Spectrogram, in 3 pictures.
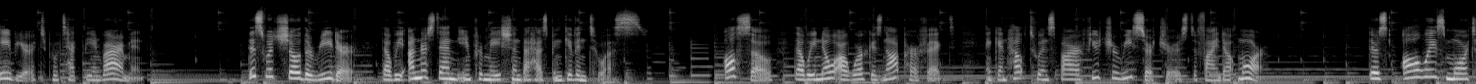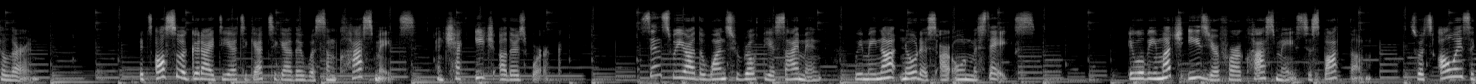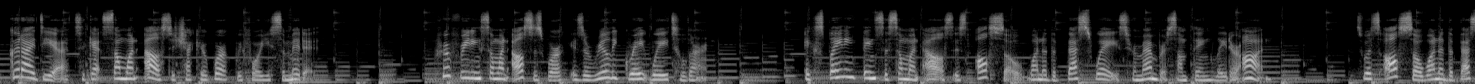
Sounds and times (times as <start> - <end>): Speech: 0.0 - 1.4, 2.5 - 6.5, 7.2 - 12.7, 13.7 - 15.2, 16.2 - 20.4, 21.2 - 25.1, 26.1 - 32.7, 33.9 - 36.7, 37.6 - 42.2, 43.1 - 44.2
Music: 0.0 - 44.2.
